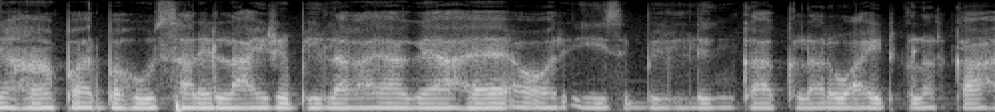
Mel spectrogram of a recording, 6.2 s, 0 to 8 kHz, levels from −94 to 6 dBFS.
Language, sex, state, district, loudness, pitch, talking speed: Hindi, male, Jharkhand, Ranchi, -18 LUFS, 125 Hz, 175 wpm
